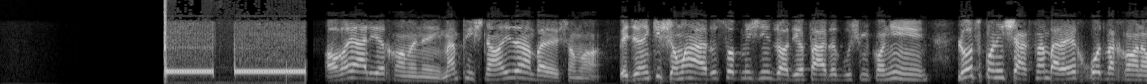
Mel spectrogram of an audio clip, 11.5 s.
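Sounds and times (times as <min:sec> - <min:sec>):
telephone line click: 0:01.6 - 0:03.0
electronic ringback or dial tone: 0:01.6 - 0:03.1
speech: 0:03.3 - 0:11.4.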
